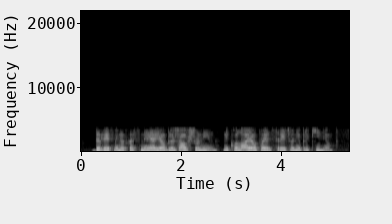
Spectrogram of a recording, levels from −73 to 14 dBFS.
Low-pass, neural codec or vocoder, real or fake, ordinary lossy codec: 3.6 kHz; none; real; AAC, 24 kbps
